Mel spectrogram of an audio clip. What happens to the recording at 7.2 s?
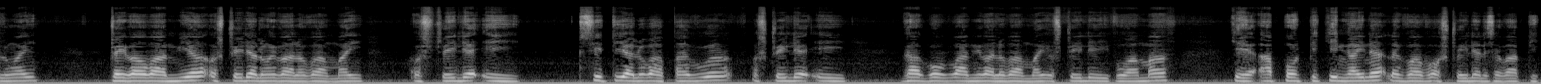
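At 7.2 s the speech sounds rough and grainy, with noise filling the gaps between pitch harmonics and nothing above 15.6 kHz, as it does throughout. The likely cause is heavy low-delay AAC compression, whose short frames blur harmonics at a rate fitting about 24 kbps.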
